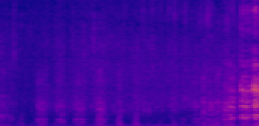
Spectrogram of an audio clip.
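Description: Geese honk on a homestead: a quick run of nasal honks and squawks, fairly close and moderately loud, getting busier and louder toward the end.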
